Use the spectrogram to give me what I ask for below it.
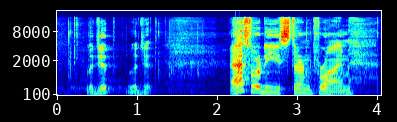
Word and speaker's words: Strun: I think we got the, the actual pronunciation is Strun, right? Strun.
